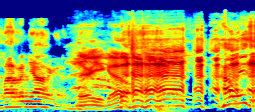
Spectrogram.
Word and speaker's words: Larrañaga: There's a double R, too, right, coach? So you have an R in there also. Can you roll your R's? Yeah, Larrañaga.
